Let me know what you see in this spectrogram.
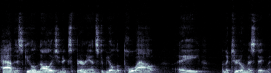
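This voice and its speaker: A man with an American accent, medium pitch, ordinary pitch variation, and audible room echo. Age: 60s. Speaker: auditor. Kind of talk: presentation. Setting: city council meeting. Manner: conversational.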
